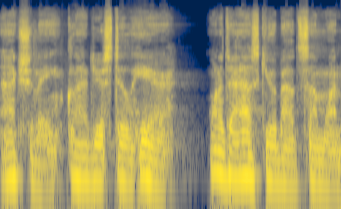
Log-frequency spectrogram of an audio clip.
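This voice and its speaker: A man's put-on character voice, very deep and low, with a deadpan tone and moderate pace. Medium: video game. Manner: dry, terse, deadpan.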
